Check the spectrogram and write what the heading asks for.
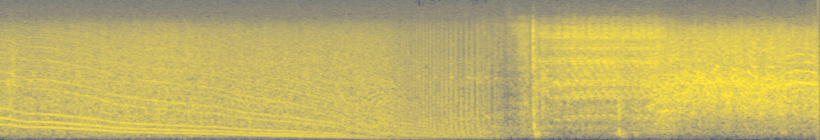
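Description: Space shuttle engine sound effect winding down, a falling tone that slides lower and lower over about five seconds and dies away as the craft runs out of fuel. Then a click, followed by a steady whirring hum.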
